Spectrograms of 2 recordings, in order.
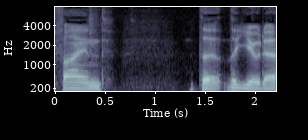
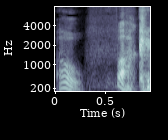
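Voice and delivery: stunned surprise; 5 semitones higher, 4 dB louder than usual. Retold or imitated. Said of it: "we're like".

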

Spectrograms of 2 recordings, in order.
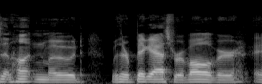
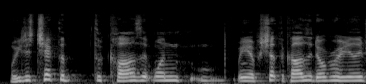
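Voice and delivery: put-on high timid kid; 6 semitones higher, 3 dB quieter than usual. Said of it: "and he's like".

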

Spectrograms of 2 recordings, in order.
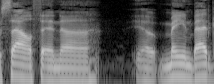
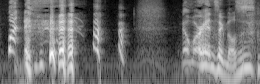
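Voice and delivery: much higher and louder, laughing fed-up partner; mock exasperation; 13 semitones higher, 11 dB louder than usual. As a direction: throw up your hands, laughing in disbelief. Hand-signal confusion in firefight.

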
